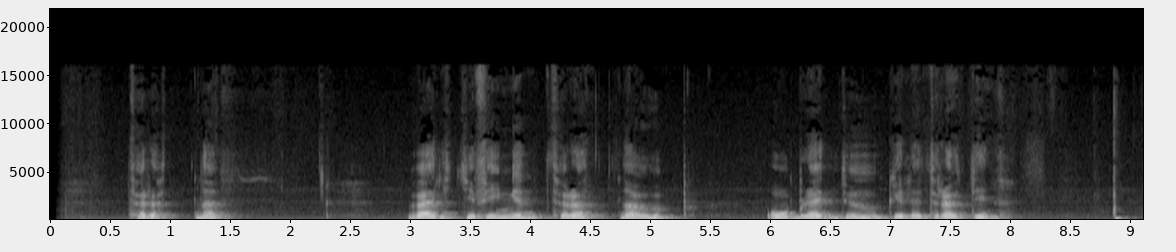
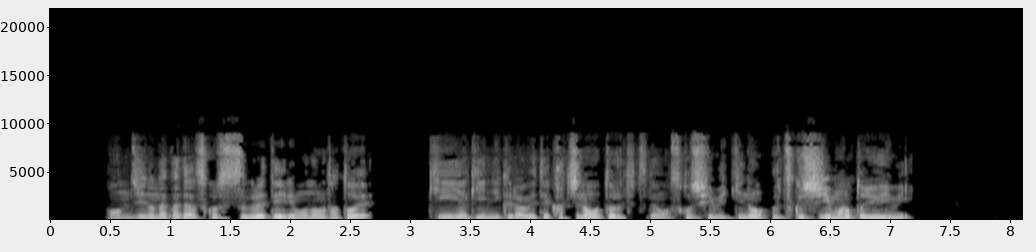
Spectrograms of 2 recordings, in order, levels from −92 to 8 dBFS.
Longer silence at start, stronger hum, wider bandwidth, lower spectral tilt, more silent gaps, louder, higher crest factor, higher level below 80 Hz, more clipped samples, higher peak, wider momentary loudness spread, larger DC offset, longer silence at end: first, 0.65 s vs 0.5 s; neither; first, 16 kHz vs 9.4 kHz; first, -7 dB/octave vs -5 dB/octave; second, none vs 2.80-3.14 s; about the same, -26 LUFS vs -24 LUFS; second, 16 dB vs 22 dB; second, -56 dBFS vs -46 dBFS; neither; second, -10 dBFS vs -4 dBFS; about the same, 10 LU vs 11 LU; neither; second, 0.15 s vs 0.95 s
